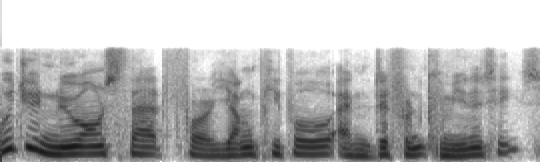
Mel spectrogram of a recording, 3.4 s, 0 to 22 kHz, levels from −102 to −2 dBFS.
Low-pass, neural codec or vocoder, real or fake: 7.2 kHz; none; real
